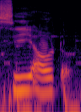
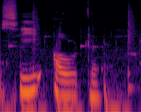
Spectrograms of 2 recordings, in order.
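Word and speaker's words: cout: Output or print text see out is pronounced as see out or C out it is used together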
